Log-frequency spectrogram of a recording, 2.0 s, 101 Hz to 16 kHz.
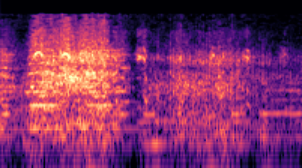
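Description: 1930s cartoon orchestral score with a loud rushing swoosh in the first second, as a witch's broomstick shoots up into the air.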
